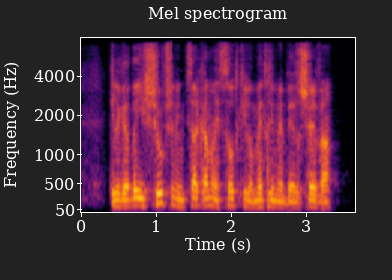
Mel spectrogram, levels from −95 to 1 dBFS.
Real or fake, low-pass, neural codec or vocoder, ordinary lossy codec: fake; 7.2 kHz; codec, 16 kHz, 6 kbps, DAC; AAC, 32 kbps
